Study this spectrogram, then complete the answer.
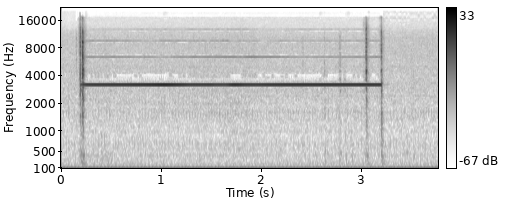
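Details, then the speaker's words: VW Passat B3 idling right after restoring the ignition switch contact group: steady, even low idle with no misses or knocks, high electronic beep on top; everything works. "Все, отпускаем ключ. И все сработало, все работает. Ну, все работает."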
